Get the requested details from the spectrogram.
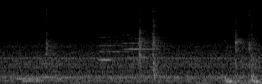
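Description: A slot machine plays a short electronic jingle for a win.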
